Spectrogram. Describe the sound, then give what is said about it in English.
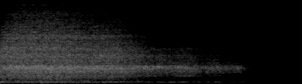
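A deep, full inhale taken during a guided breathing exercise: a steady, airy rush of breath lasting nearly two seconds, strongest at the start and thinning before it drops away to near silence. “And now, another deep, full breath in.”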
